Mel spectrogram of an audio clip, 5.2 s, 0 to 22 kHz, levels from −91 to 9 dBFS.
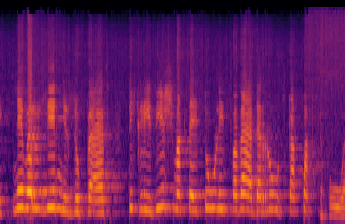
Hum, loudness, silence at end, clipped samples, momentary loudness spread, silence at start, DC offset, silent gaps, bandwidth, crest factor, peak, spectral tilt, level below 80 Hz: none; -21 LUFS; 0 s; under 0.1%; 13 LU; 0 s; under 0.1%; none; 18 kHz; 18 dB; -2 dBFS; -3.5 dB/octave; -72 dBFS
